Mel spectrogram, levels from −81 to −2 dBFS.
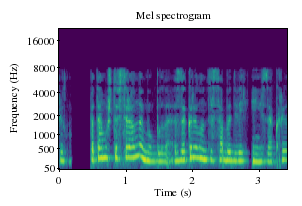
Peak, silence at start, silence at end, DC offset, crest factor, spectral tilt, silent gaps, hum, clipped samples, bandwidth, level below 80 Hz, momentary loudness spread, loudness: -4 dBFS; 0 s; 0 s; under 0.1%; 14 dB; -5.5 dB/octave; 0.21-0.46 s; none; under 0.1%; 8 kHz; -58 dBFS; 7 LU; -19 LUFS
